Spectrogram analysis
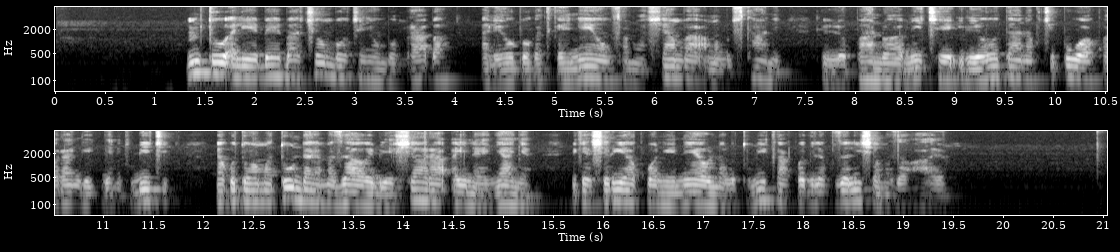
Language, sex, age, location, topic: Swahili, male, 25-35, Dar es Salaam, agriculture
